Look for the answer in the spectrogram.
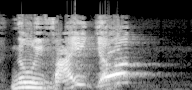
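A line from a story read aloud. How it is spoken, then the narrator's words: Loud roar. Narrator (Vietnamese): Xích Phát Âm Ma gầm to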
